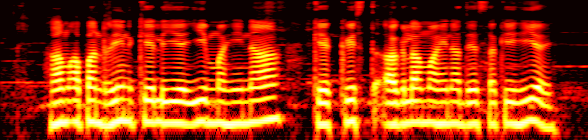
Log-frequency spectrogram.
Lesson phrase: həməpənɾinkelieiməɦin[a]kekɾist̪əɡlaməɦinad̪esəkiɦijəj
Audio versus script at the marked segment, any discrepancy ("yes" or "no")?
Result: no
